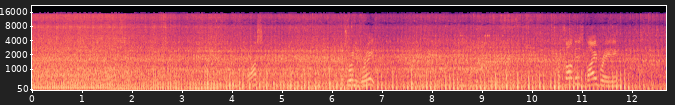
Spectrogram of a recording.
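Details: Yard Machines MTD 8 HP 24-inch snowblower engine after rerouting of the cracked oil breather overflow tube: a steady, even single-cylinder beat with no misses or surging. It runs normally.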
